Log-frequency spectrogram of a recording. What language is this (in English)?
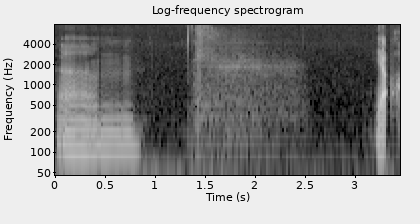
Norwegian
